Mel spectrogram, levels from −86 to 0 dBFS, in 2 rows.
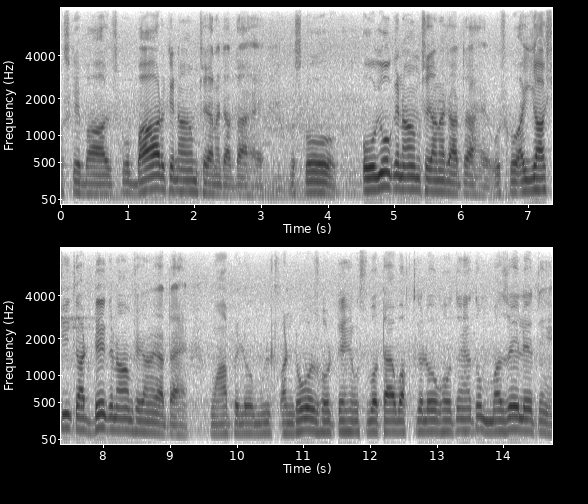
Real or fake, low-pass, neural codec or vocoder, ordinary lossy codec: real; none; none; none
